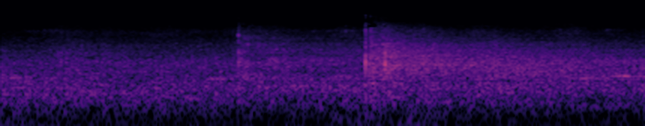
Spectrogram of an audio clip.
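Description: Ice hockey rink ambience during play: a steady hiss of noise from the ice and the crowd, which grows louder about two and a half seconds in.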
